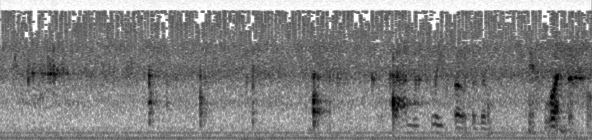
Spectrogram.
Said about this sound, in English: Is there coffee here? Yeah, I'll pour you some.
